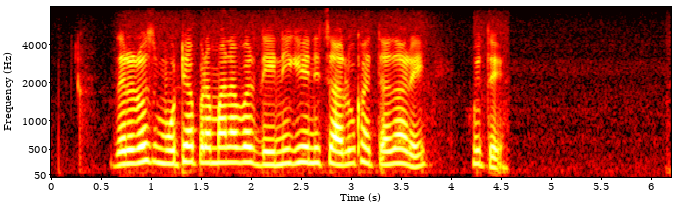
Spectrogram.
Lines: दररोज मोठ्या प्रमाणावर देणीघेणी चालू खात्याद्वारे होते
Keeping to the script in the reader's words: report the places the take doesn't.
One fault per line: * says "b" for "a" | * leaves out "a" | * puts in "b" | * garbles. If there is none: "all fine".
all fine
